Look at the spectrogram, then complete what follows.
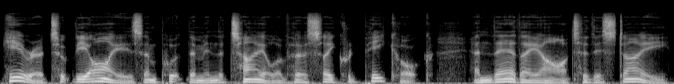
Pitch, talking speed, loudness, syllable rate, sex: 100 Hz, 185 wpm, -17 LUFS, 4.1 syllables/s, male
